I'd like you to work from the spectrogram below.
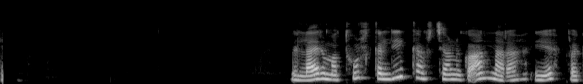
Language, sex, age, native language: Icelandic, male, 11, Icelandic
